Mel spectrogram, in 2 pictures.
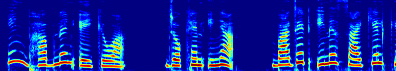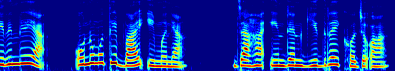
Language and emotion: Santali, sad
